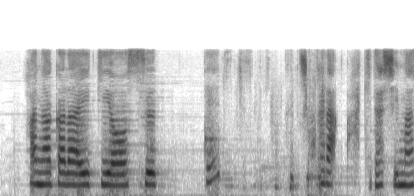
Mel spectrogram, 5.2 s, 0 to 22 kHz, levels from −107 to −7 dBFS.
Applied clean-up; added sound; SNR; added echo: neural separator model SepFormer DNS4.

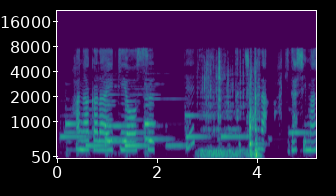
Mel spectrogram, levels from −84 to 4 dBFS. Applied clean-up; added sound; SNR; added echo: classical method spectral subtraction.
